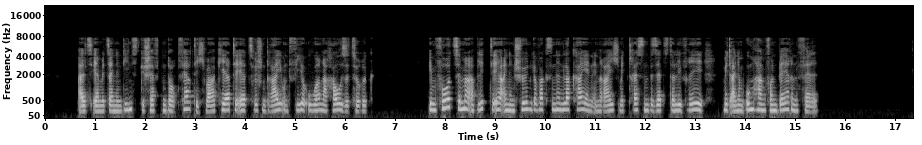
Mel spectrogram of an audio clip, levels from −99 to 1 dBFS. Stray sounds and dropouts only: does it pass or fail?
pass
